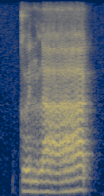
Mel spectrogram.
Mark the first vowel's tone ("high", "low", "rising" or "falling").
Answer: low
